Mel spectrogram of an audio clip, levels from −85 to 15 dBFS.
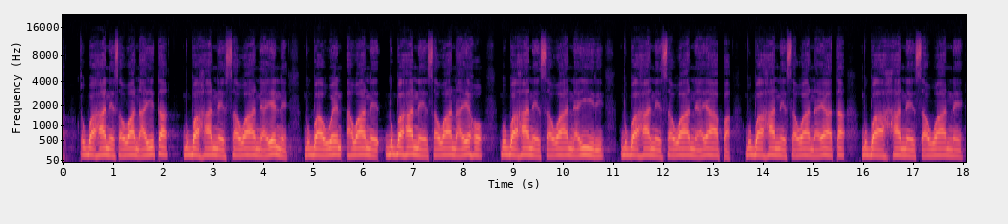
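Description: No technical faults are audible.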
